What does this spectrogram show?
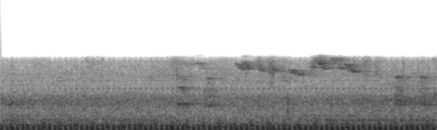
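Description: Birds chirping a few short times, mostly in the middle, over a steady low rumble.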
